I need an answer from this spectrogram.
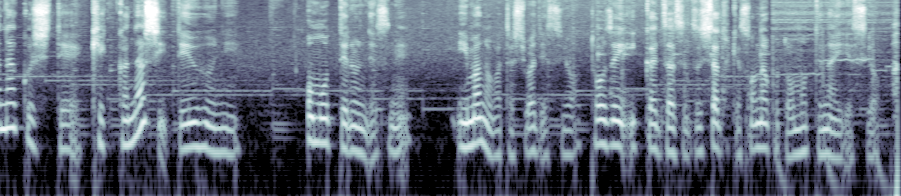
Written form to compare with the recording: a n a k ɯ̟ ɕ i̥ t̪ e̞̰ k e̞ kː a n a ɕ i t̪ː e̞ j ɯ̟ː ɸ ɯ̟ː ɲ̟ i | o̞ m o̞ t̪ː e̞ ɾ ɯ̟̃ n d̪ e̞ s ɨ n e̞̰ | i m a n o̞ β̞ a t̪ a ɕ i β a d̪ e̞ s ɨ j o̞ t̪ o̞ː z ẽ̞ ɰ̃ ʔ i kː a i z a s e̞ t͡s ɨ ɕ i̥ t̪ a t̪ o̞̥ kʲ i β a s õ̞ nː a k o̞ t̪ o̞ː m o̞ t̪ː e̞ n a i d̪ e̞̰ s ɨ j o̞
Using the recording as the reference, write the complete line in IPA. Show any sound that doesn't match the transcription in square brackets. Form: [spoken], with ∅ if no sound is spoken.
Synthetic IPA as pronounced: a n a k ɯ̟ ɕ i̥ t̪ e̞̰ k e̞ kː a n a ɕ i t̪ː e̞ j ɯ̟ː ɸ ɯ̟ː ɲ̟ i | o̞ m o̞ t̪ː e̞ ɾ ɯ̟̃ n d̪ e̞ s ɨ n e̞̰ | i m a n o̞ β̞ a t̪ a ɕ i β a d̪ e̞ s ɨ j o̞ t̪ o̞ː z ẽ̞ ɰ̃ ʔ i kː a i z a s e̞ t͡s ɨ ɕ i̥ t̪ a t̪ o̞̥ kʲ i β a s õ̞ nː a k o̞ t̪ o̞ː m o̞ t̪ː e̞ n a i d̪ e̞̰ s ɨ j o̞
